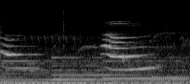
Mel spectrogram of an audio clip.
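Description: A white kitten meows twice in quick succession, fairly loud, with bright, wavering cries over a low steady background rumble. No one speaks.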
